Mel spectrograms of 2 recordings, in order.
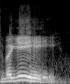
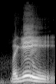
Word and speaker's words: McGehee: Clay, she asked Clay, and Clay said it's McGehee. McGehee. You got to you don't put a big E on the Gee, but you got to say McGehee.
